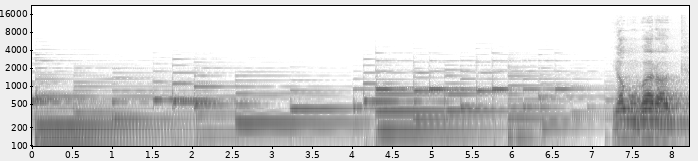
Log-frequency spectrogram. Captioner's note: via Zoom app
